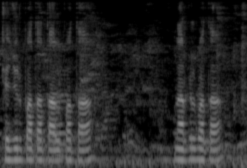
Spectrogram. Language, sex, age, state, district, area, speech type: Bengali, male, 18-30, West Bengal, Uttar Dinajpur, urban, spontaneous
